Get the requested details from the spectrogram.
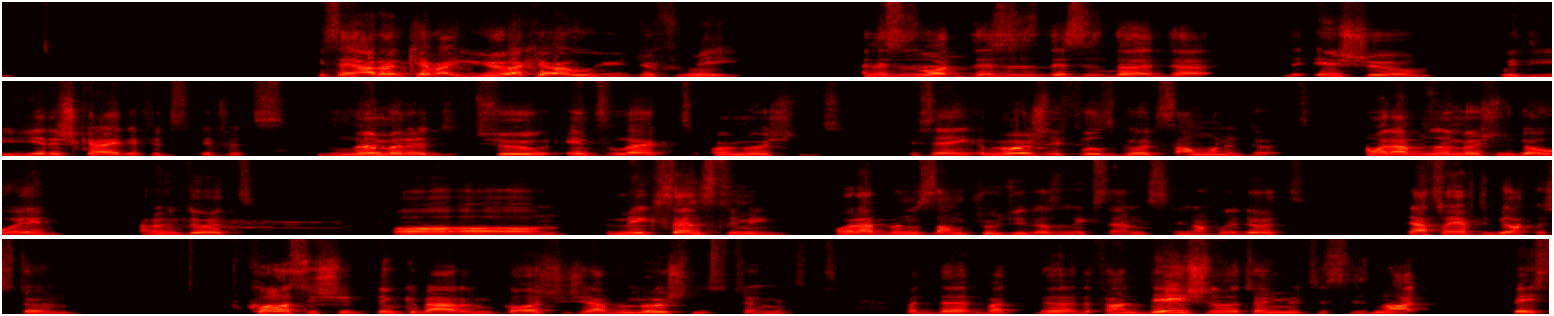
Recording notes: Daily Zoom Shiur.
